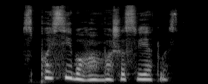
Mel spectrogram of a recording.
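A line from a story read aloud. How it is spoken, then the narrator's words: Girl's soundless mouthed whisper. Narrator (Russian): одними губами прошептала девушка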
